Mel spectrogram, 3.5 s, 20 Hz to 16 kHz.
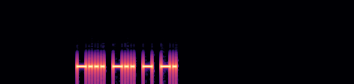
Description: Morse code, heard as a keyed tone, about 40 wpm, 700 Hz. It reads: BDTN
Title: All Cut Numbers - 4-Digit 40wpm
